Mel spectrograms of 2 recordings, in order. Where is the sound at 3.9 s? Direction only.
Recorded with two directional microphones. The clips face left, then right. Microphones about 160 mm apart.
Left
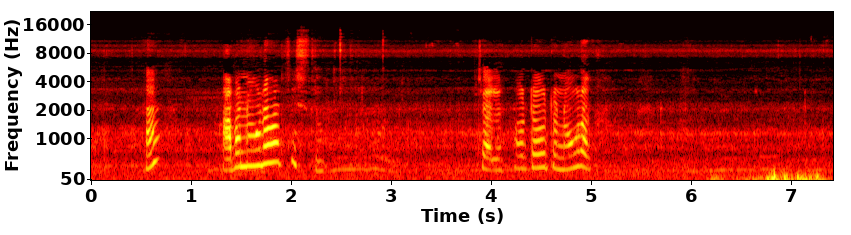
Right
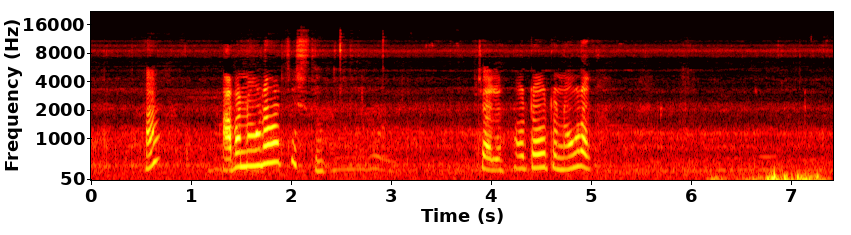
25° right (ahead or behind).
